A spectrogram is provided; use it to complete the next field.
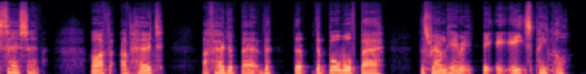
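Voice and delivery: stammering cry with repeated words, held back but carrying. Voicing a nervous servant calling to his master: hushed but carrying voice. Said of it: "trying to keep his voice quiet, but also make sure he's heard".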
